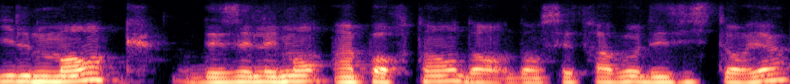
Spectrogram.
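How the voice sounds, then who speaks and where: With an Alsatian accent, a man speaks fairly slowly in a dark, mellow, somewhat breathy tone, fairly high in pitch with ordinary pitch variation. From Alsace, France. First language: Alsatian (speaking French). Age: 50s. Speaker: pastor and author. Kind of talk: interview. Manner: hesitant, many fillers.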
